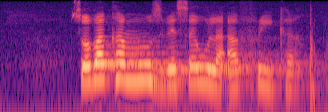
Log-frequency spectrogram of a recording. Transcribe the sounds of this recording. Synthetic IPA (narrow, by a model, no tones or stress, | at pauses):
sɔɓakʰamuziɓɛsewulaʔafriːk̬ʰa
